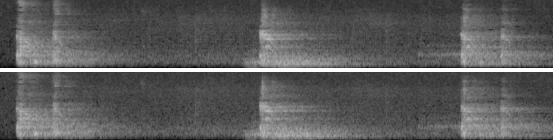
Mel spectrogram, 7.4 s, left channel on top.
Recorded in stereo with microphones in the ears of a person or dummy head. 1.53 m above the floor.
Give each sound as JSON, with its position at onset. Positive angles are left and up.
{"t": 0.2, "sound": "a cough", "side_deg": 20, "distance_m": 2.0}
